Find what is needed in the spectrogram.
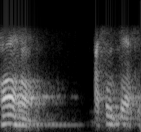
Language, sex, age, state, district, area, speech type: Odia, male, 18-30, Odisha, Khordha, rural, conversation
